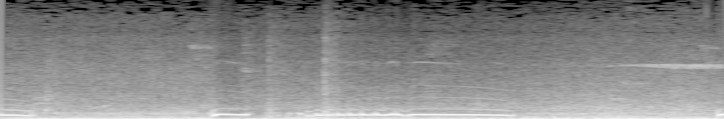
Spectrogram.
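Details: Provoking call of a white Barbary dove: a falling note ends one phrase, then a short clipped note and a rattling trill lead into a long even coo that drops at its close, with a low rumbling background.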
